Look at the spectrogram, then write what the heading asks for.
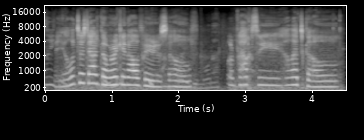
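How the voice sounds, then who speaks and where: A woman's voice: very high voice, slow. A woman voicing a shrewd, sassy young cat-girl mercenary in a video game, teasing and nonchalant. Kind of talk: video game dialogue read aloud in character.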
